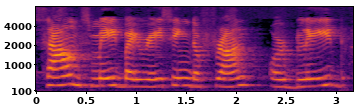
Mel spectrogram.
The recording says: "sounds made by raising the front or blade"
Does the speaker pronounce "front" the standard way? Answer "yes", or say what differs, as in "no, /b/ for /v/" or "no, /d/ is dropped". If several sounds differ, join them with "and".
yes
